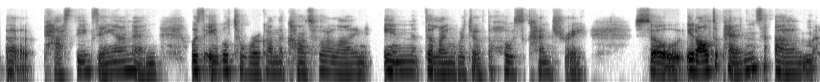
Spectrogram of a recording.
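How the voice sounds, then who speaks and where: A woman diplomat answering audience questions on a webinar panel, measured and explanatory, with frequent fillers. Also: low-pitched, gravelly, darkish tone.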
